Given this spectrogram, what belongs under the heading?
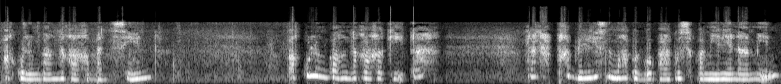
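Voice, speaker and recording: A woman's voice: high-pitched, normal speed, pauses often, a bit bright, muffled recording, a little hiss or hum. An actress with a Filipino accent playing an earnest, sentimental teenage girl in an emotive radio drama. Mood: hurt, wistful. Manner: emotive, plaintive. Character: earnest, sentimental teenage daughter, a twin sister.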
